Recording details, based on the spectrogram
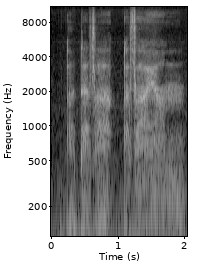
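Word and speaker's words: Odessa A'zion: Odessa Aion.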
